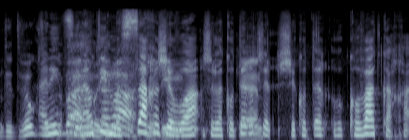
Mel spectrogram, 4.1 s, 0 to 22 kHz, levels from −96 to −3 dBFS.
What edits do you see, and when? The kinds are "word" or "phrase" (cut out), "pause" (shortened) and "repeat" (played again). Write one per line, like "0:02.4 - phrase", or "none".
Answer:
0:02.7 - word

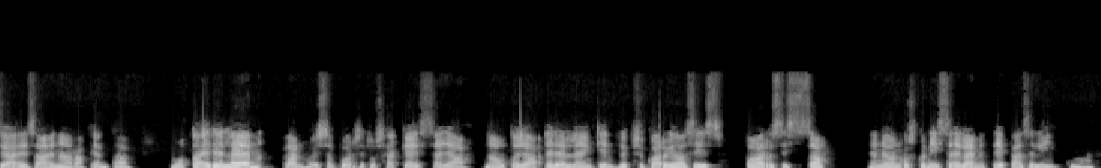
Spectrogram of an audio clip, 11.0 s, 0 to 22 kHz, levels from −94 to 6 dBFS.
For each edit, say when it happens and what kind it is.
0:01.4 - pause
0:02.9 - phrase
0:04.7 - pause
0:08.4 - pause
0:09.0 - word

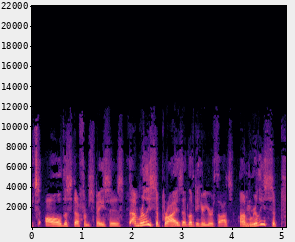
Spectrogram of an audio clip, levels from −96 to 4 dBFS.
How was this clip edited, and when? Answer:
0:01.9 - word
0:04.0 - word

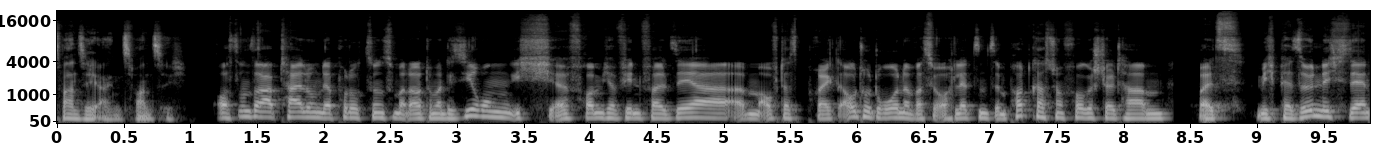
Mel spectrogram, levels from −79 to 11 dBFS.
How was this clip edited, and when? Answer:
none

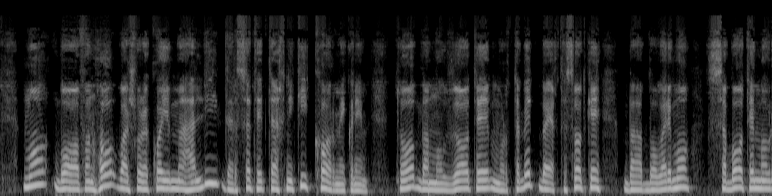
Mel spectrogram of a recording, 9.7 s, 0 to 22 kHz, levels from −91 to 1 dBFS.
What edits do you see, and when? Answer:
none

